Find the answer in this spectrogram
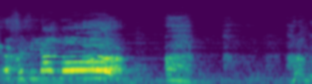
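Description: A man moaning and gasping in pain from a stab wound. A long drawn-out moan that falls at its end comes in the first second and a half, a shorter falling groan follows about two seconds in, and then faint breaths.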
